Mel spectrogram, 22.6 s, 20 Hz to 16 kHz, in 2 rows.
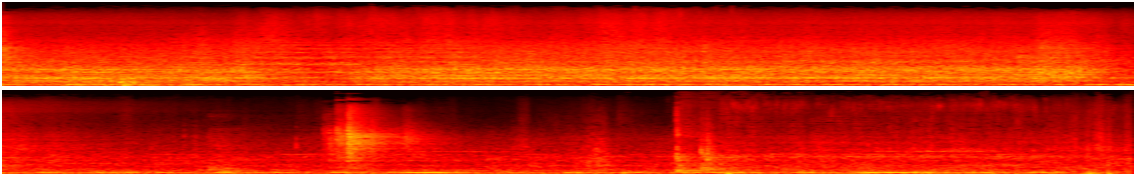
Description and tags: zoo bathroom
Walking through the Miami Metro Zoo with Olympus DS-40 and Sony ECMDS70P. Inside a bathroom.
